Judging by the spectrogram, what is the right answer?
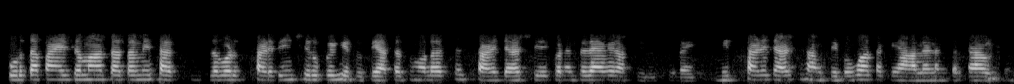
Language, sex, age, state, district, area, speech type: Marathi, female, 30-45, Maharashtra, Thane, urban, conversation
